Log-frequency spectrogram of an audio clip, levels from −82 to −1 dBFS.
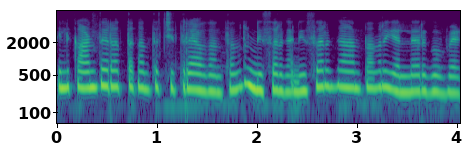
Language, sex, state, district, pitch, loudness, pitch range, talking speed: Kannada, female, Karnataka, Belgaum, 285 Hz, -24 LUFS, 250-295 Hz, 180 wpm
